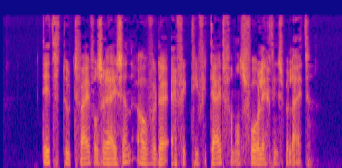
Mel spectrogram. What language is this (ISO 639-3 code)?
nld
